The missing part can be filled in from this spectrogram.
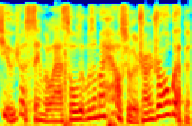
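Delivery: enraged, high and loud. The mayor confronts the man caught trying to burn his house: Kier storming out, angry. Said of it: "You see [name] come storming out. / You gather he doesn't intend on letting him live. / The mayor".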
